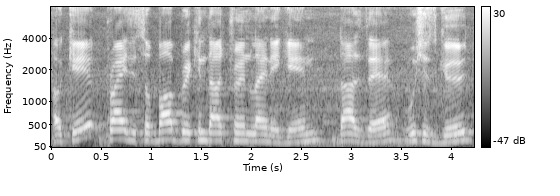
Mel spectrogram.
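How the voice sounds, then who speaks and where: A man with a Nigerian accent and a fairly high pitch speaks with ordinary pitch variation, with noticeable background noise and audible room echo. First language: not English; Nigerian language. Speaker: forex trader. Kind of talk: live trading commentary. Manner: casual, thinking aloud with fillers.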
